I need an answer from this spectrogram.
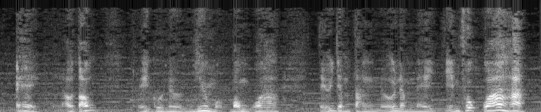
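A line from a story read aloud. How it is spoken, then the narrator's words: Low voice, laughing. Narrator (Vietnamese): Người kia hạ giọng cười nói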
